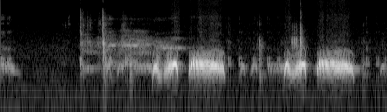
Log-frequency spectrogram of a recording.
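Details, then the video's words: A caged decoy spotted dove luring wild doves repeats its coo twice: paired short hooked notes and a long steady low coo, preceded by quieter murmuring notes. "tieng chim cu gáy thúc gù, chim cu gáy bài bản giúp bổi nhanh nổi"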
